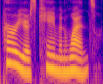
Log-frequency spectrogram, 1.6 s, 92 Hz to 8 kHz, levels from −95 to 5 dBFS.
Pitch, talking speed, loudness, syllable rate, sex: 205 Hz, 155 wpm, -16 LUFS, 3.5 syllables/s, female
